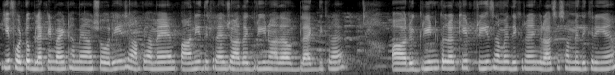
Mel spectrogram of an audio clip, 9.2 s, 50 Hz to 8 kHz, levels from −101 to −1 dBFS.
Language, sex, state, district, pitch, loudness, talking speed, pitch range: Hindi, female, Bihar, Begusarai, 230 Hz, -29 LUFS, 265 wpm, 220-240 Hz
